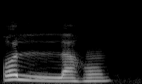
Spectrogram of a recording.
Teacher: خود به خود اینا در هم ادغام میشن و شبیه حالت مشدد میشن، نیازی به تشدید ندارن.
